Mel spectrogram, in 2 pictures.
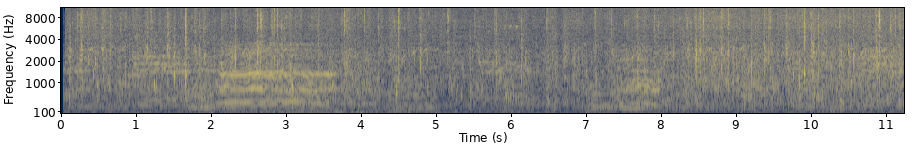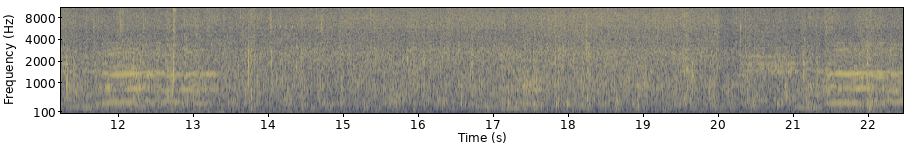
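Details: Cattle on a village dairy farm in the countryside give low, drawn-out lowing moos, repeated over a busy, noisy background.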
